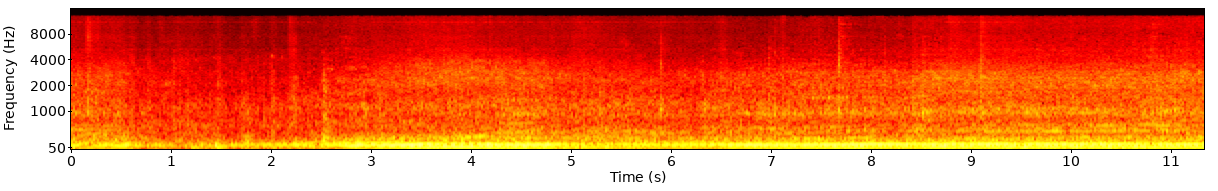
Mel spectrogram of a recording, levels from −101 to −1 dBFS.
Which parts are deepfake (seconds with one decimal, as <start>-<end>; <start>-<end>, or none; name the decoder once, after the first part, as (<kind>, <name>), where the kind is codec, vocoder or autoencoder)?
0.0-2.4 (autoencoder, DAC-VAE); 3.0-6.6; 8.7-9.5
